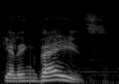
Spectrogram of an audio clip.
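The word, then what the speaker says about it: Gyllyngvase: So the situation is the club that you cannot pronounce. So the club is from Cornwall in the UK, not Wales. We're not Welsh, jeez. So, and the club is called Gilling Vase.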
